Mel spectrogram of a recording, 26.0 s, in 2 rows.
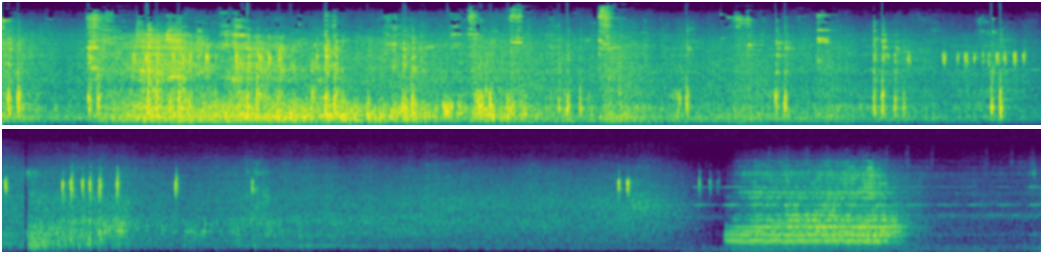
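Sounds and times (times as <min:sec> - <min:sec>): wheels clicking over rail joints: 0:00.0 - 0:15.4
freight train rolling past: 0:00.0 - 0:25.9
wheel squeals and creaks: 0:08.5 - 0:13.2.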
